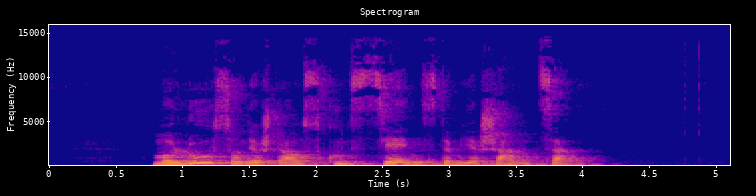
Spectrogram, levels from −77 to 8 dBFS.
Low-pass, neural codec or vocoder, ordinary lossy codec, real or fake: 14.4 kHz; vocoder, 44.1 kHz, 128 mel bands every 512 samples, BigVGAN v2; MP3, 96 kbps; fake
